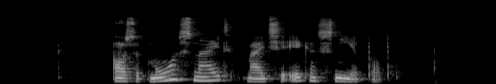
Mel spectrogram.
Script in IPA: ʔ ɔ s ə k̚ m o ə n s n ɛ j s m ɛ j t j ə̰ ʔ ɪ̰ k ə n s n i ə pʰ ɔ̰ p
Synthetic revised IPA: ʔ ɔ s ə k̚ m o ə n s n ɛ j t m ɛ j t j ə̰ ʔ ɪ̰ k ə n s n i ə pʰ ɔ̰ p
